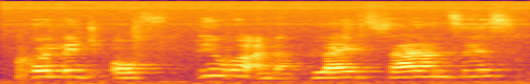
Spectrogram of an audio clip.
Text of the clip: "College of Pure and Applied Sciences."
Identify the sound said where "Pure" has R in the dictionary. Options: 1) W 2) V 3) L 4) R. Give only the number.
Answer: 1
